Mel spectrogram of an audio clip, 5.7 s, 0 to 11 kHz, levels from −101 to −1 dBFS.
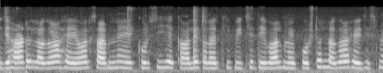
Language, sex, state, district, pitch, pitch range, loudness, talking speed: Hindi, female, Odisha, Malkangiri, 250 Hz, 240-260 Hz, -16 LUFS, 210 wpm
